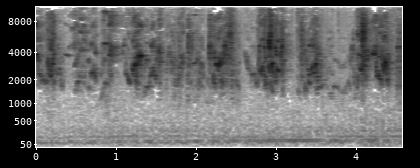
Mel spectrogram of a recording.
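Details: Budgerigars in a minimalist breeding aviary, 28 November 2024: rhythmic bursts of squawky, warbling chatter roughly every second from multiple birds over a faint low hum.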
